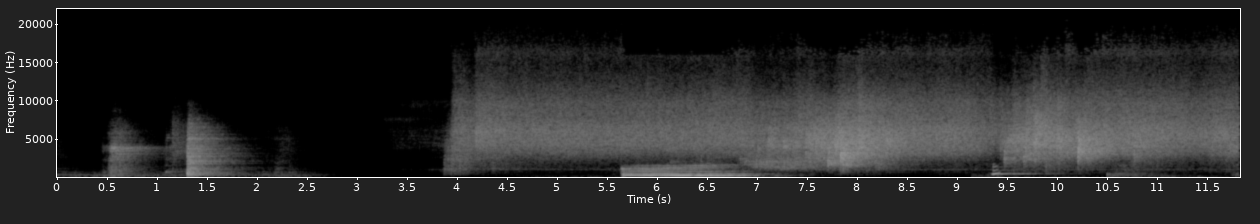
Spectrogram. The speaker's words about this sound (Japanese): それじゃあ、シャワーで流してあげるね。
